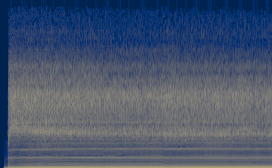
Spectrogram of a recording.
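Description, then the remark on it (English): A single person inhales, then exhales on a steady, loud voiced buzz held on one pitch for about four seconds without a break, a dense harmonic drone, demonstrating a timed vocal buzz-hold exercise. “Inhale, exhale on buzz.”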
